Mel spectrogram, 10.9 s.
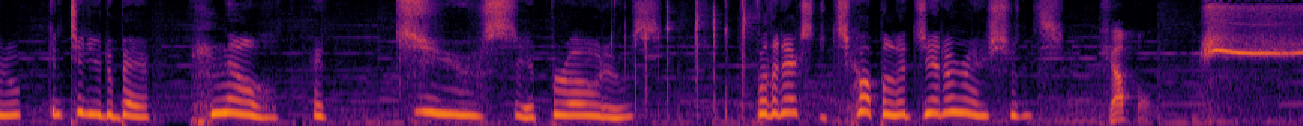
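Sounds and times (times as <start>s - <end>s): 
speech: 0.9s - 5.7s, 6.3s - 10.3s
tea kettle whistling: 10.0s - 10.8s.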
